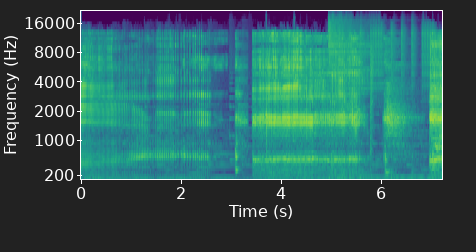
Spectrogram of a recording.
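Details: Girl burping voluntarily for fun: long, drawn-out, rumbling burps over background music.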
